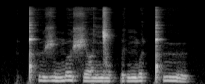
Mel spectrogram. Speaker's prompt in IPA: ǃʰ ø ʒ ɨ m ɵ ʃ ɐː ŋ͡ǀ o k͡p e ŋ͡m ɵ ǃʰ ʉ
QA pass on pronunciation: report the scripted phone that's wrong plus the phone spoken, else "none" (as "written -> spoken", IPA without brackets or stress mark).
ø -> ʉ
